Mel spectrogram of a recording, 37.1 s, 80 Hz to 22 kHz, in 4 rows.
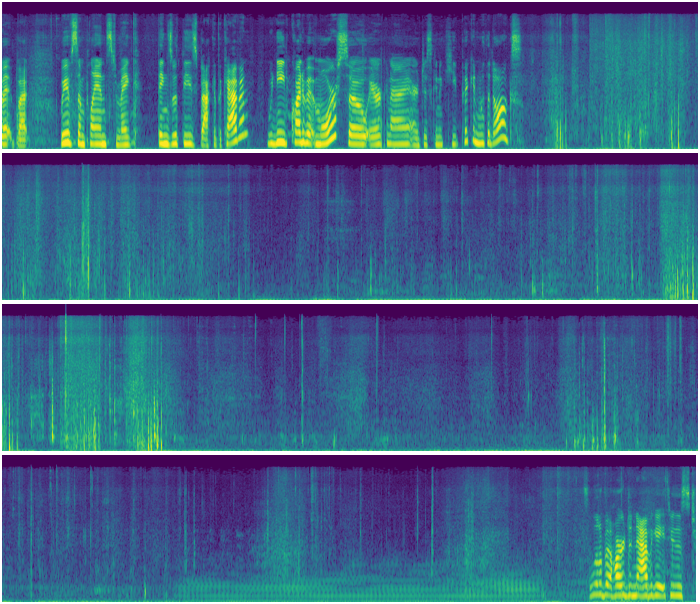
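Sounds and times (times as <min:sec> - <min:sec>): footsteps crunching in snow: 0:07.0 - 0:12.6, 0:14.2 - 0:21.8, 0:25.8 - 0:37.0
rustling of dry brush: 0:07.0 - 0:12.6, 0:13.2 - 0:37.0
steady hum with overtones: 0:27.6 - 0:37.0.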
